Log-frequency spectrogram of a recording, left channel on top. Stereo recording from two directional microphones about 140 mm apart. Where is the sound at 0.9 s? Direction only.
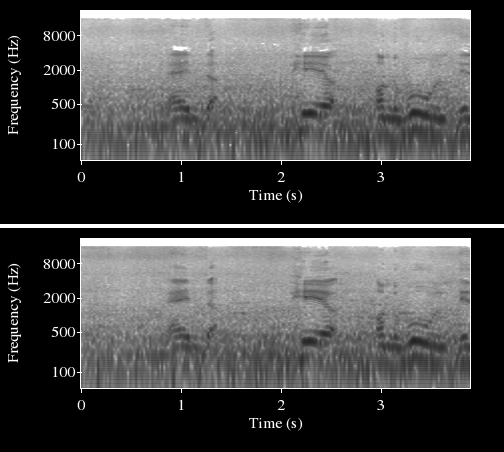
20° left (ahead or behind).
